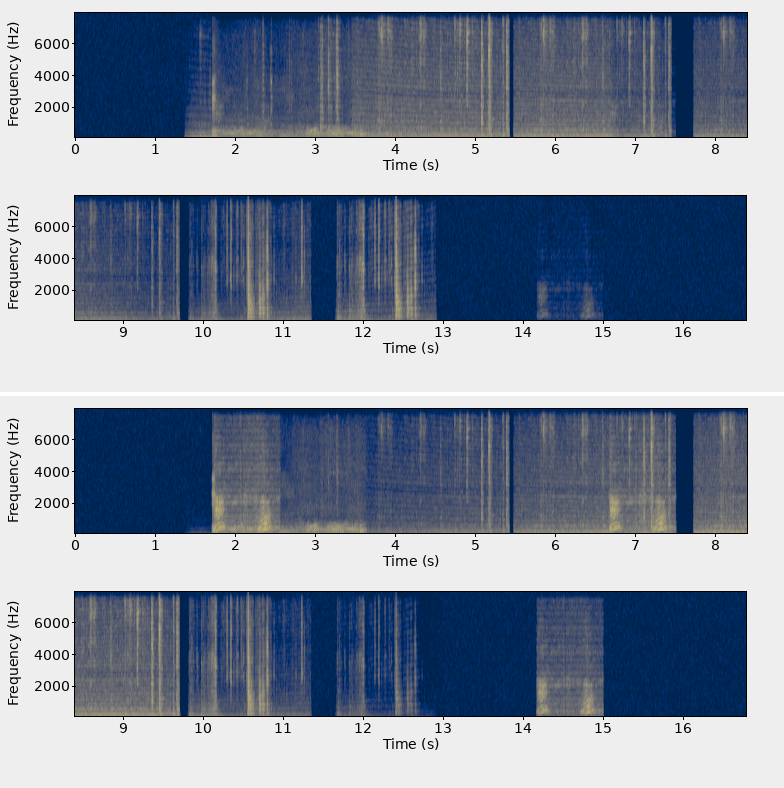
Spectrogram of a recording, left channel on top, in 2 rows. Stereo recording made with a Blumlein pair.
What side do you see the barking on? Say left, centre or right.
right.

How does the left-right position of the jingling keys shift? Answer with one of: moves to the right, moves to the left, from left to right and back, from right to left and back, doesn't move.
from left to right and back.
